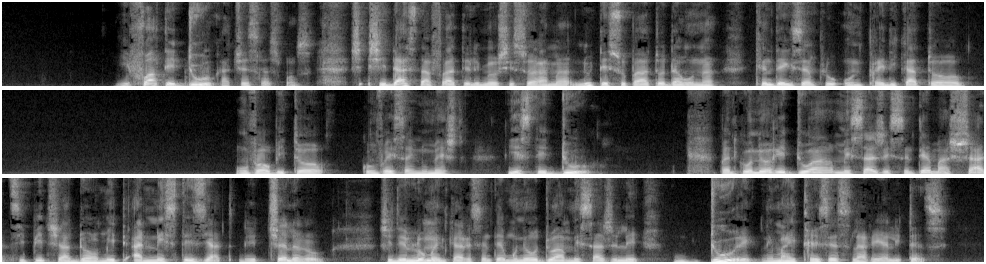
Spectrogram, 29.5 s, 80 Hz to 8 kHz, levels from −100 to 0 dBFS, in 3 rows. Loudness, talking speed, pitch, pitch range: -17 LUFS, 120 wpm, 100 Hz, 95-115 Hz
